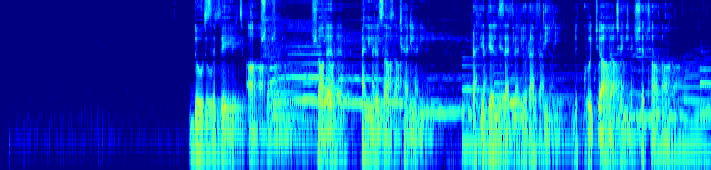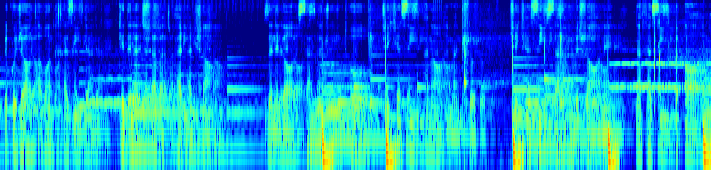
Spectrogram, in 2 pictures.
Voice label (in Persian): دکلمه عاشقانه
